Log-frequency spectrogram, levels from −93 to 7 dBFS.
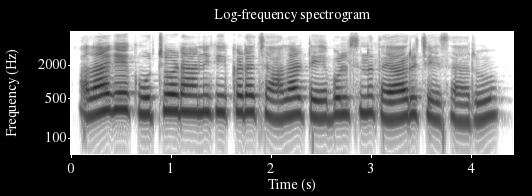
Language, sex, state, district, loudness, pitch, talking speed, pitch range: Telugu, female, Telangana, Hyderabad, -16 LUFS, 265 Hz, 110 wpm, 240-290 Hz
